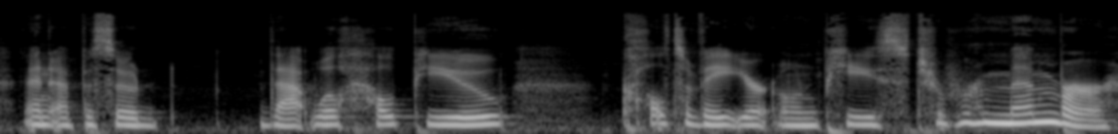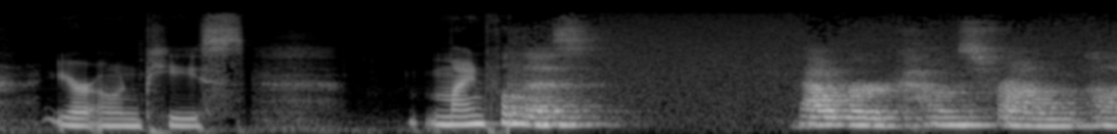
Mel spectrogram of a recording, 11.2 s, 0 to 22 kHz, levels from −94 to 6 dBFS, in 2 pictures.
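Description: At 8.13 s the speech suddenly goes roomy and hollow, losing its bass, and stays that way to the end. The level holds roughly steady, with background noise about 30 dB under it. It's likely a switch to a distant microphone.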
